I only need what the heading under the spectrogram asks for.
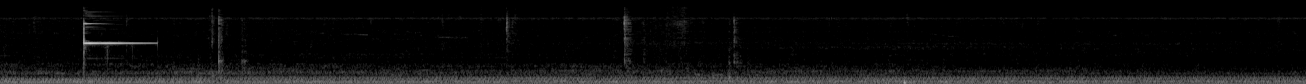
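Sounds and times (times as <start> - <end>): low background rumble: 0.0 - 13.0
bright single-tone chime: 0.8 - 1.6.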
